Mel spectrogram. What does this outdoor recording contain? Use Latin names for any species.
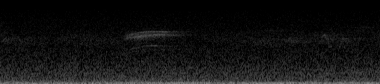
Catharus guttatus, Vireo olivaceus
